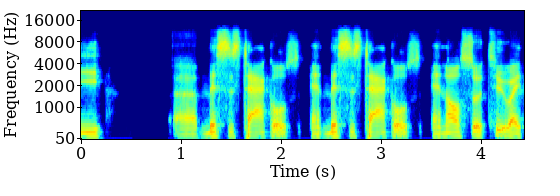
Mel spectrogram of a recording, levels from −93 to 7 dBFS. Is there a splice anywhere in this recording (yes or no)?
yes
